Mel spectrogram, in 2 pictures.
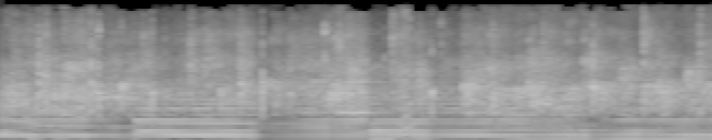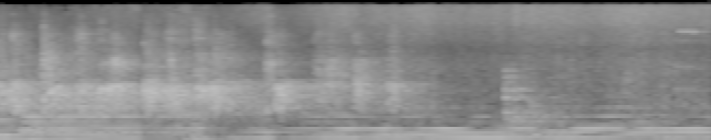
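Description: An audience at a church audience applauds steadily and warmly for several seconds, welcoming a guest, the dense clapping loud, while sustained music plays underneath.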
